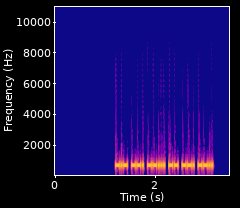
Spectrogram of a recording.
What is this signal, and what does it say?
Morse code, heard as a keyed tone, about 46 wpm, 700 Hz. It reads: KG7MGZ
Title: USA Call Signs - 6x Character Spacing - 45wpm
